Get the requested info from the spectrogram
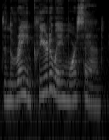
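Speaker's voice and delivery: ordinary delivery, nothing marked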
